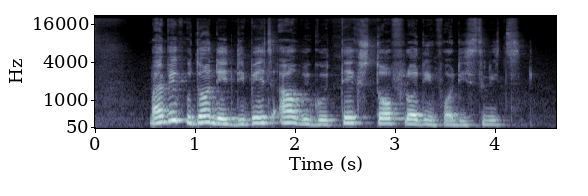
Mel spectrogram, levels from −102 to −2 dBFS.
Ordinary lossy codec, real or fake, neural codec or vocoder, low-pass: none; fake; vocoder, 44.1 kHz, 128 mel bands every 512 samples, BigVGAN v2; 19.8 kHz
